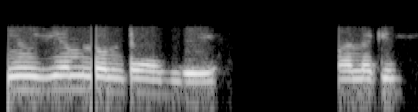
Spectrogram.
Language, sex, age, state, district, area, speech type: Telugu, male, 60+, Andhra Pradesh, N T Rama Rao, urban, conversation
